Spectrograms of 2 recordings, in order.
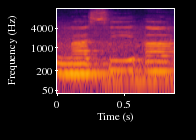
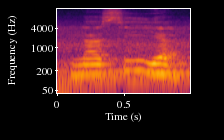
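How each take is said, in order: First: No 'y' glide comes before the final 'a'. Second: A clear 'y' glide comes before the final 'a'. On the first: The speaker calls it wrong. "बाज़ लोग नसिआ इस तरह पढ़ते हैं, यह गलत है" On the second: The speaker calls it right. "या ज़बर या नसिया"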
